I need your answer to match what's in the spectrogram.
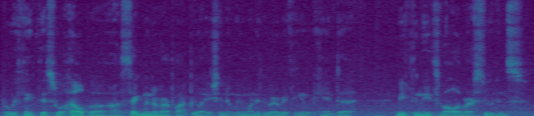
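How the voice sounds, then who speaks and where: A man explaining school costs at a town board meeting, halting and restarting as he goes. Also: low-pitched, monotone, background noise. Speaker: school official presenting to select board. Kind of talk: public meeting presentation.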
